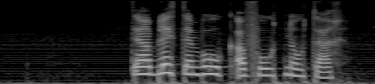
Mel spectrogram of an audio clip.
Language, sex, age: Norwegian, female, 38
